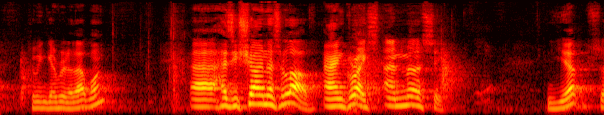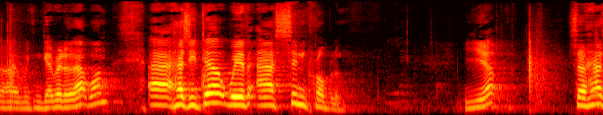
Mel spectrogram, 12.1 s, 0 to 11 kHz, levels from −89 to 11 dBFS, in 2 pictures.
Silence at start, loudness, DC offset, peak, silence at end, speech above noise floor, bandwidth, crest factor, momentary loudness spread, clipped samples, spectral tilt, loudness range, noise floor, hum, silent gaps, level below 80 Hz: 0.2 s; -22 LUFS; under 0.1%; -2 dBFS; 0 s; 40 dB; 11 kHz; 22 dB; 20 LU; under 0.1%; -4.5 dB/octave; 8 LU; -62 dBFS; none; none; -70 dBFS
